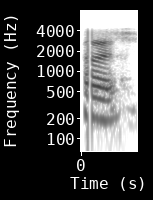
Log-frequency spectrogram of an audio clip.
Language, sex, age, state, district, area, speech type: Assamese, female, 18-30, Assam, Goalpara, urban, conversation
